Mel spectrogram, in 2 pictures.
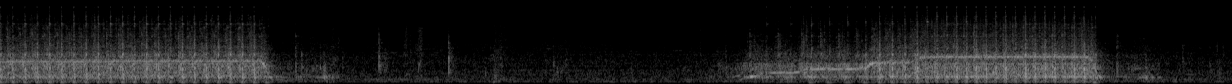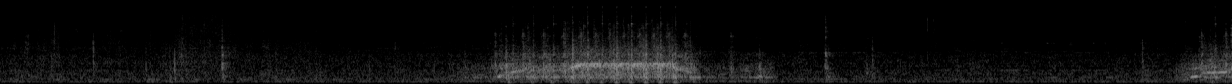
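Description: A sewing machine runs late at night in three sustained bursts of steady whirring stitching, with quiet pauses between them, close and fairly loud.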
